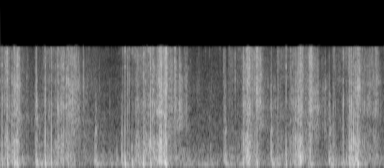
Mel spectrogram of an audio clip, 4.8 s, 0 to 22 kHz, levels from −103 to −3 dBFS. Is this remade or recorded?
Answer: recorded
